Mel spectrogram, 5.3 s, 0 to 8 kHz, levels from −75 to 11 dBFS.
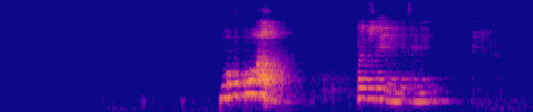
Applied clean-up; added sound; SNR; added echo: neural mask model DeepFilterNet 3.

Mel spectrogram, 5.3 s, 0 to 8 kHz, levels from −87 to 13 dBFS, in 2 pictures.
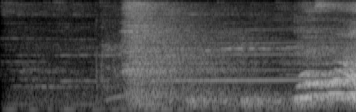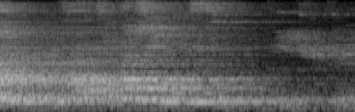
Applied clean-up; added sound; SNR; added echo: none; Domestic sounds, home sounds; 20 dB; reverberation time 2.1 s.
